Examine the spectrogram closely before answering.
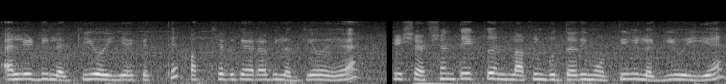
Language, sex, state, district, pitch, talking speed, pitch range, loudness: Punjabi, female, Punjab, Pathankot, 225 Hz, 175 wpm, 215-245 Hz, -16 LUFS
